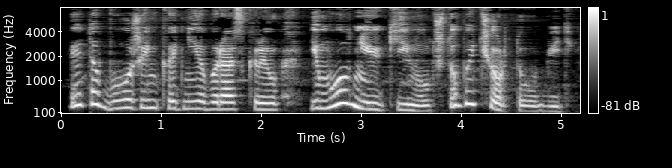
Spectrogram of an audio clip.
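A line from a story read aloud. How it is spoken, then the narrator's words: Thoughtful. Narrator (Russian): задумчиво сказала Вера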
